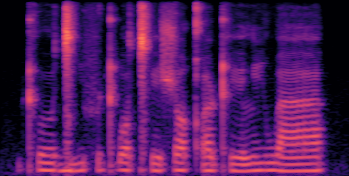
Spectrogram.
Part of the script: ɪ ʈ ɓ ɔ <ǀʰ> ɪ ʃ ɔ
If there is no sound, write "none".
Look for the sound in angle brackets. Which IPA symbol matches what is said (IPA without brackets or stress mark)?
ǀʰ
